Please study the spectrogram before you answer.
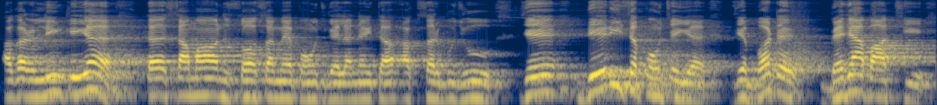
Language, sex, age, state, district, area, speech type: Maithili, male, 45-60, Bihar, Supaul, urban, spontaneous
